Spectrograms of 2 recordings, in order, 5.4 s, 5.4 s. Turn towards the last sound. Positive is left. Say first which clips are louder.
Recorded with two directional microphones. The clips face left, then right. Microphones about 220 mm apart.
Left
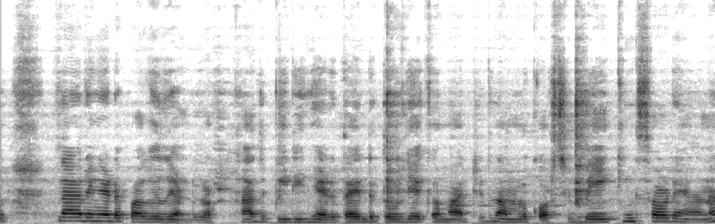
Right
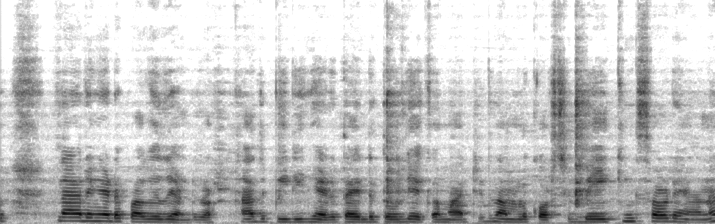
# right 2 dB
turn(degrees=0)  # may be behind; listen again after turning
